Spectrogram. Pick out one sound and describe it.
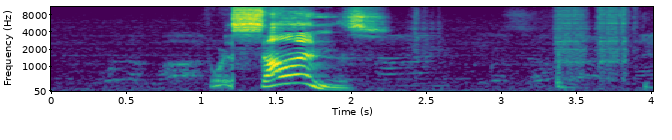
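A card is set down on a tabletop with a light tap.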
